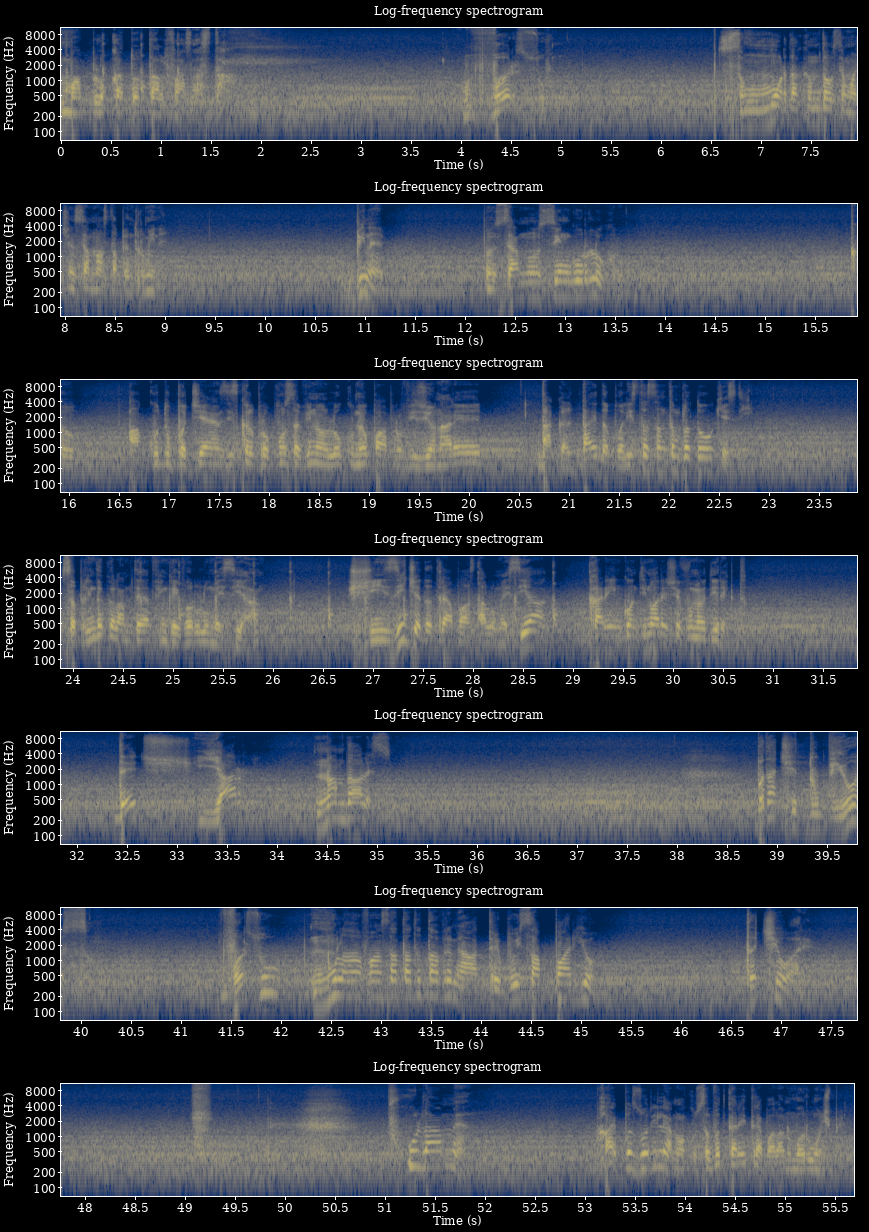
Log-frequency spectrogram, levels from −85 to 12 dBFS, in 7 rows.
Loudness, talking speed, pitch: -21 LUFS, 115 wpm, 165 Hz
